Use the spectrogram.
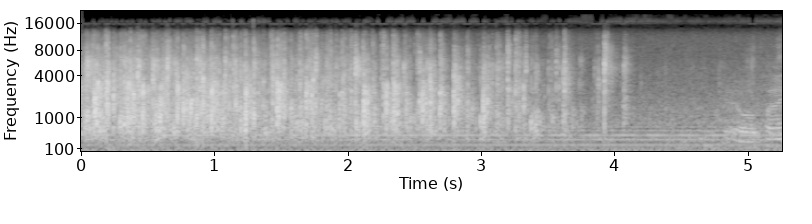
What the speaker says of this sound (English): So we'd like to applaud Mayor McClintock and thank him.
